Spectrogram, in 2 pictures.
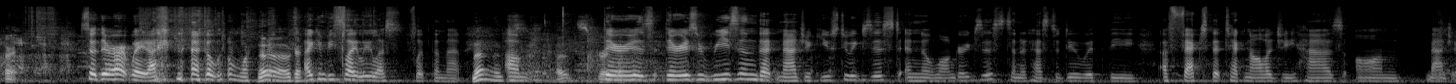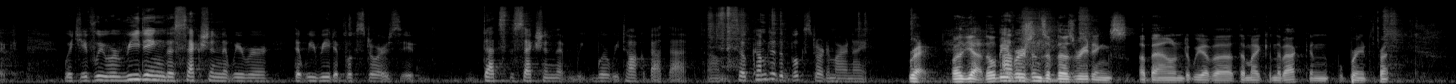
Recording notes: In a special daytime event. As part of The Long Now Foundation's “Conversations at The Interval” Salon Talks. These hour long talks are recorded live at The Interval, our bar, cafe, & museum in San Francisco.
